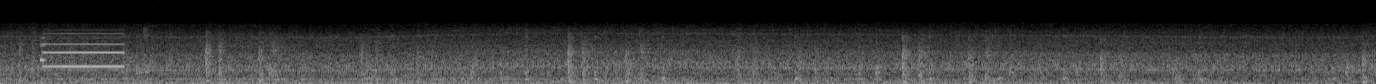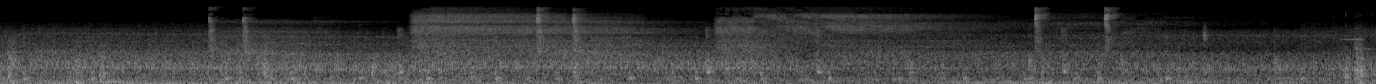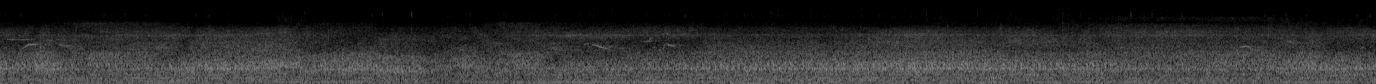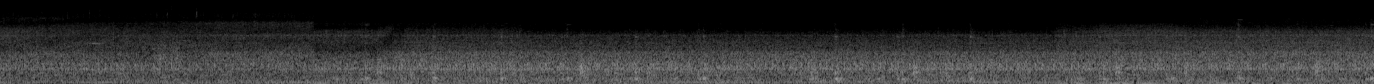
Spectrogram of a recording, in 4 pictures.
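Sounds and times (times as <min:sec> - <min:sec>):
diesel train rumble: 0:00.0 - 0:55.0
compressed air hiss: 0:17.9 - 0:25.2.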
